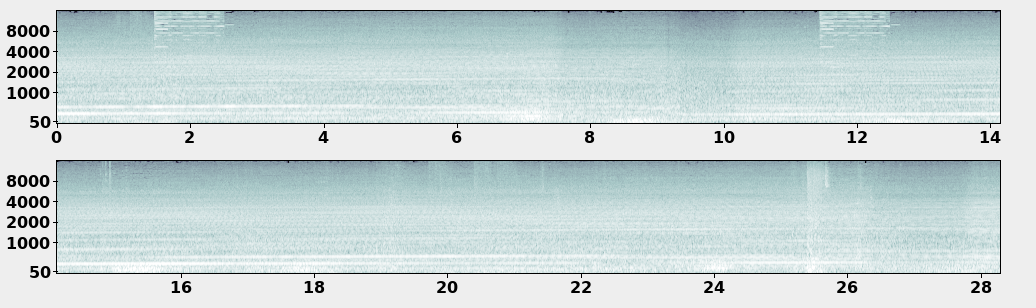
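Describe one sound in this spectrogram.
A sports car engine hums steadily at speed, its pitch slowly rising and dropping with gear changes.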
